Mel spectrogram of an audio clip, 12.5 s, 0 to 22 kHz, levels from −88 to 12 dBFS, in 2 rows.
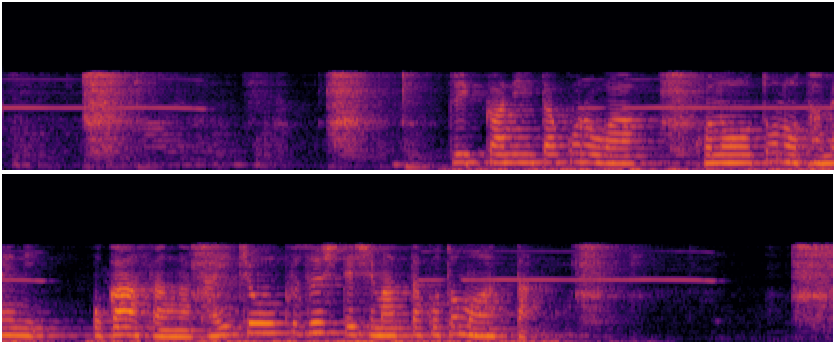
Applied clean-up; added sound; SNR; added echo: none; Wind instrument, woodwind instrument; 19 dB; reverberation time 1.0 s.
